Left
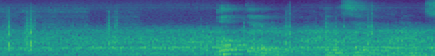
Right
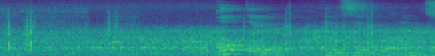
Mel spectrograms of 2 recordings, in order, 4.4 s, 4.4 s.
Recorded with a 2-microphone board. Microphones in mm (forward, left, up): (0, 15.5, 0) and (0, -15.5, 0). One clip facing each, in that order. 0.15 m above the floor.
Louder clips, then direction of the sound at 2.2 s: Even; 20° left (ahead or behind).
